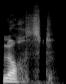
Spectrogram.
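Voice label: "lost", British English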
